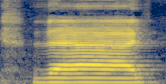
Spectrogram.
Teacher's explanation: नरमी से अपनी ज़बान की नोक को सामने वाले दांतों की किनारे पे, यानी कि नोक पे टच करेंगे तो दाल की आवाज़ निकलेगी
